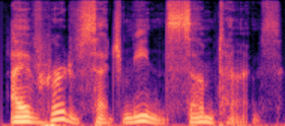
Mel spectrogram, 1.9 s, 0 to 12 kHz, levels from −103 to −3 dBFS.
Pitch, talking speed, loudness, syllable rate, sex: 120 Hz, 220 wpm, -18 LUFS, 5.7 syllables/s, male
